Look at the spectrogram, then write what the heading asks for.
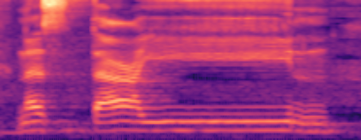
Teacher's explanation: نستعین، تا کے بعد عین، عین کو حلق کے درمیان سے مکمل ادا کرنا ہے، اور عین کے بعد یا ساکن ہے، یا ساکن سے پہلے زیر آ رہی ہے، تو یہ یائے لین ہے، یائے مدہ ہے، تو یائے مدہ کو ایک الف تک کھینچنا ہے۔ نستعین، اور لاسٹ میں نون کے اوپر پیش ہے، وقف میں ہم اس کو ساکن کر رہے ہیں تو یہ وقف بالاسکان بنے گا۔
